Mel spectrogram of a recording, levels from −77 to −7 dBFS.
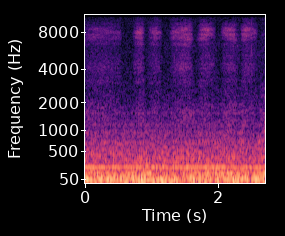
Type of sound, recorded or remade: recorded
